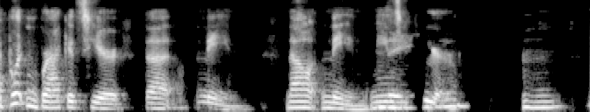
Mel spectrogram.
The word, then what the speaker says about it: 年: another thing to note about Nin. it is that you've got Nin. N spelled with an N. So the N sound nin. But a lot of times people are going to be pronouncing Nin. it L, like lean, right? Geda lean or gum lean. But it's traditionally should be pronounced with that N, nin.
